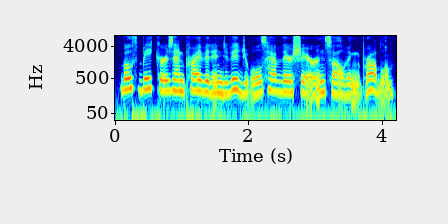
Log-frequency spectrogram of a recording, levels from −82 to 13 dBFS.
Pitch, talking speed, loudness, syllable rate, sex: 205 Hz, 170 wpm, -16 LUFS, 5.2 syllables/s, female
